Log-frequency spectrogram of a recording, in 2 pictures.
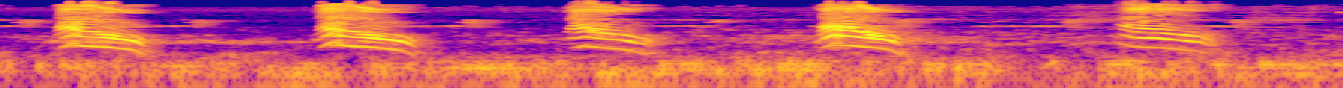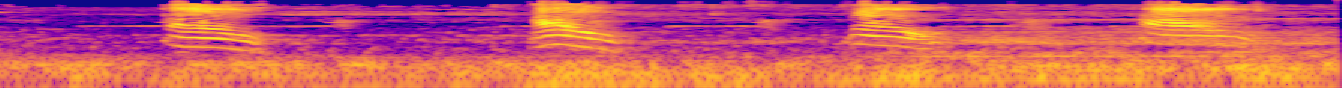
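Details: A kitten cries for its mother in repeated descending meows spaced one to two seconds apart, the last ones thinner and more strained, with faint low hum beneath.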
